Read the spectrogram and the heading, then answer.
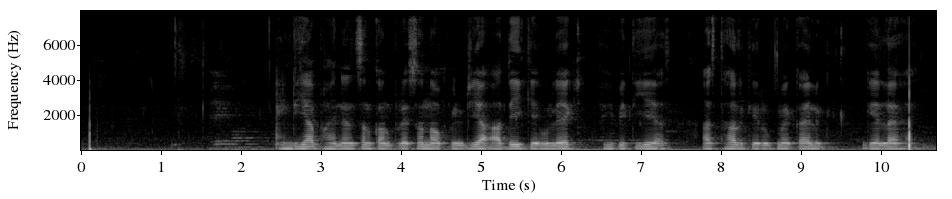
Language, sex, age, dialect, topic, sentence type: Magahi, male, 18-24, Central/Standard, banking, statement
